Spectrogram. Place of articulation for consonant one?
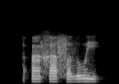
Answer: glottal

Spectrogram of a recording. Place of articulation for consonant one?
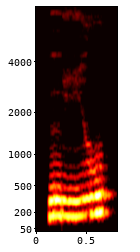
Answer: velar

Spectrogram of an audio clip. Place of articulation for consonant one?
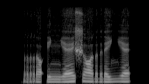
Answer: alveolar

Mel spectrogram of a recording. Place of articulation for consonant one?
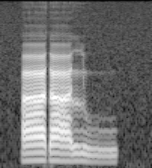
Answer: alveolar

